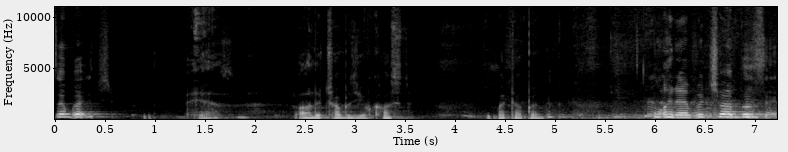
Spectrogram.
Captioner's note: laughter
